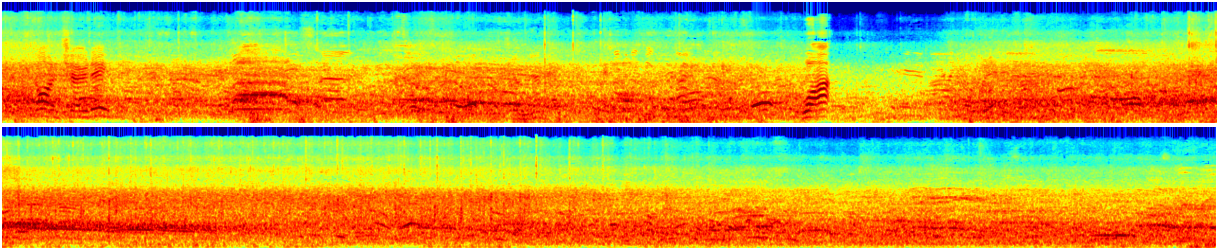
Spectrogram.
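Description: A large stadium crowd chants and sings loudly outdoors.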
